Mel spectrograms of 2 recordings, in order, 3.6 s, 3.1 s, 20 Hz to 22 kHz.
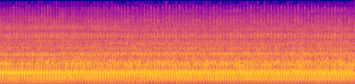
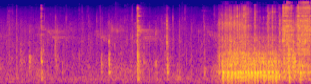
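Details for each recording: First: Vintage Craftsman 22.2cc 14-inch two-stroke string trimmer, estimated early-to-mid 1980s, original spark plug and fuel filter, fuel line replaced and carb cleaned; steady high idle buzz, dropping off smoothly at end; runs clean and even, healthy. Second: Vintage Craftsman 22.2cc 14-inch string trimmer, likely early-to-mid 1980s, new fuel line and cleaned carb, original plug and fuel filter, choke on: pull-cord clatter, then a short ragged bark that dies; barely fires, won't keep running.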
